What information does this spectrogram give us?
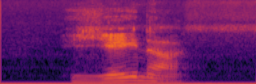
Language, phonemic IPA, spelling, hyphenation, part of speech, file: Dutch, /ɦiˈjeːnaː/, hyena, hy‧e‧na, noun, Nl-hyena.ogg
- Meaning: hyena, any member of the family Hyaenidae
